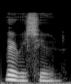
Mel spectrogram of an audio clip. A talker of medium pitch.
Yes: medium, 180 Hz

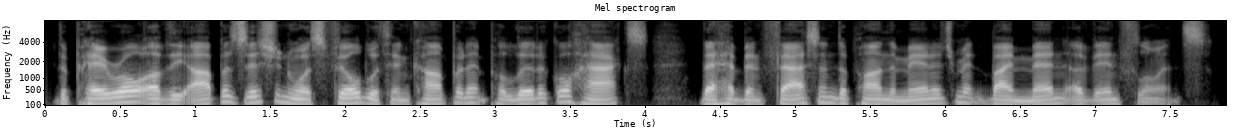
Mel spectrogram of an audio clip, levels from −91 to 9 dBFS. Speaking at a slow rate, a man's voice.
No: average, 175 wpm; male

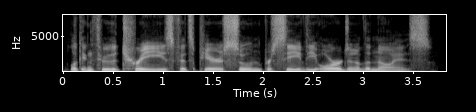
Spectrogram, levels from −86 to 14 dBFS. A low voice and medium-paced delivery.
Yes: low, 115 Hz; average, 190 wpm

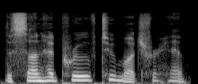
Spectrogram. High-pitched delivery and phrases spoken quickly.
No: medium, 165 Hz; fast, 240 wpm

